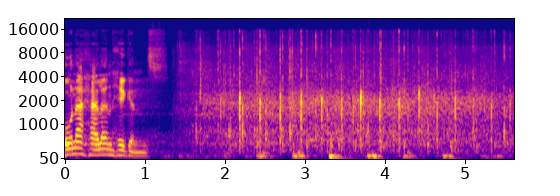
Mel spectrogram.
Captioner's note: audience applauding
